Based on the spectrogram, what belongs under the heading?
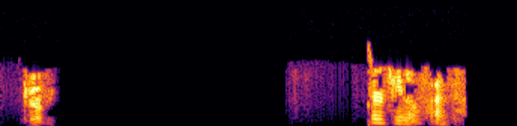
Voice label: Grand Junction Fire Department Dispatch

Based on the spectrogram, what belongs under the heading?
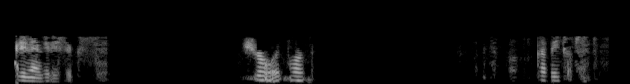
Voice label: Incident Tac 3, Scanner audio recording

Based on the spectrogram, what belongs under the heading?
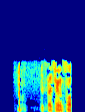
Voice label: Fire Dispatch, scanner

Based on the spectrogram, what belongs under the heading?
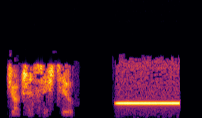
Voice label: Fire Dispatch, scanner

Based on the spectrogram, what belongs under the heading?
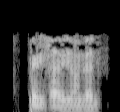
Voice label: Police Dispatch, scanner; Police 1 Dispatch

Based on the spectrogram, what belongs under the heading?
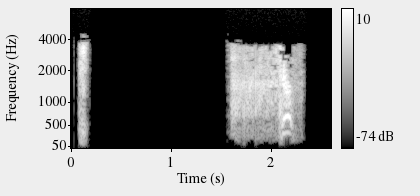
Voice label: Tactical Incidents, scanner

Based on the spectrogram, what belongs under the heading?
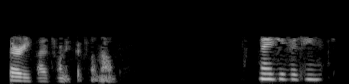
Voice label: Police Department Dispatch; Grand Junction

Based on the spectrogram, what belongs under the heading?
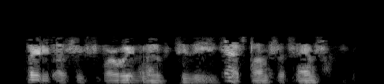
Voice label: Police Dispatch; Police 1 Dispatch

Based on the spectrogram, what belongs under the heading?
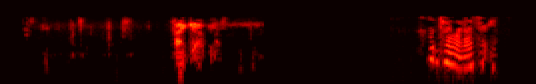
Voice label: Police Department Dispatch, scanner

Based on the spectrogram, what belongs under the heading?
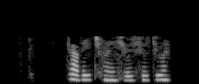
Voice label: Police Department Dispatch, scanner

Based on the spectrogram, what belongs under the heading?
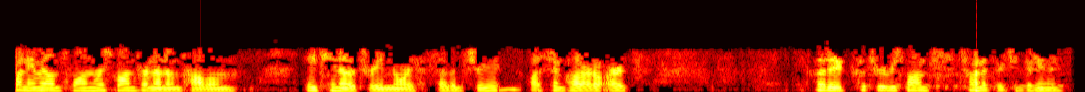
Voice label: Grand Junction Fire Department Dispatch

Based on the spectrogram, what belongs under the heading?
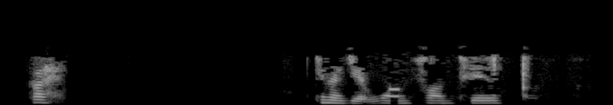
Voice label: Police 1 Dispatch

